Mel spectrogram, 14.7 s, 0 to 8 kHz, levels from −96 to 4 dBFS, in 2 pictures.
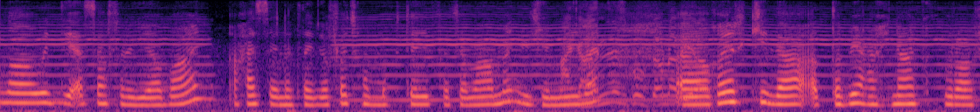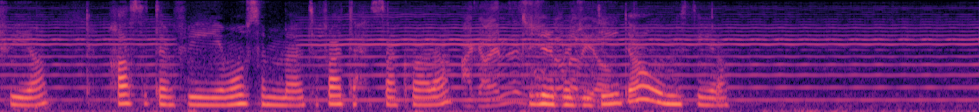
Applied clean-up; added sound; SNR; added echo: none; Fixed-wing aircraft, airplane + Bowed string instrument; 11 dB; none.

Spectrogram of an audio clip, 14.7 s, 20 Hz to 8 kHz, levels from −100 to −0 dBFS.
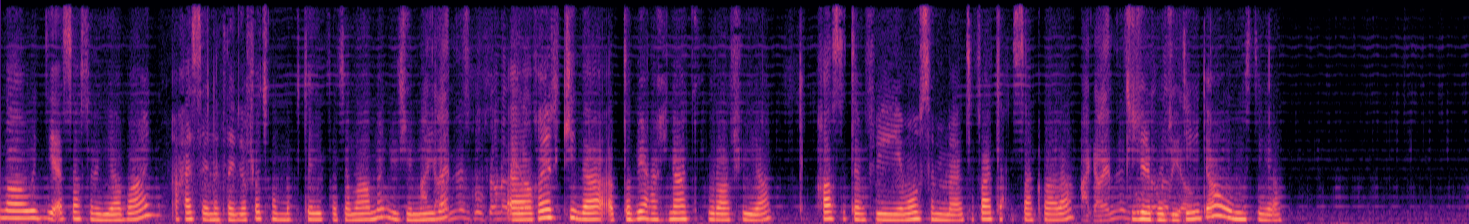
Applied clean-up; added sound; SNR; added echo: neural separator model SepFormer DNS4.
